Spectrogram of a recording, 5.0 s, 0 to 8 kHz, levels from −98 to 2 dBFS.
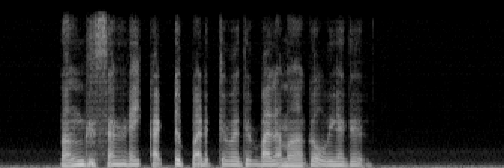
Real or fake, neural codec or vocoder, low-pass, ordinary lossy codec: fake; autoencoder, 22.05 kHz, a latent of 192 numbers a frame, VITS, trained on many speakers; 7.2 kHz; none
